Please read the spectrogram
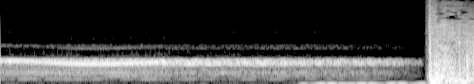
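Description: A held, eerie electronic tone on one high pitch, like a theremin or sonar ping drawn out, with a slight dip in pitch around half a second in. It fades gradually near the end.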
